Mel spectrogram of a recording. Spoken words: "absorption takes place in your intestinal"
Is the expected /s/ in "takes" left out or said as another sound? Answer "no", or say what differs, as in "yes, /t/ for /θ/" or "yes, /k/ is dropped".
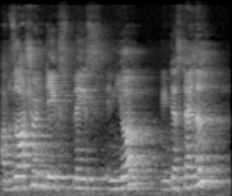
no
